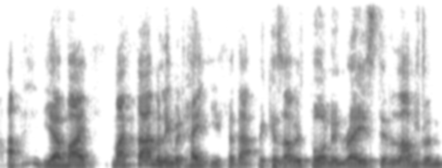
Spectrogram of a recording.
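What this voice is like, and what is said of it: English Midlands accent. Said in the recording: “it's really nice to hear a good Midlands accent”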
